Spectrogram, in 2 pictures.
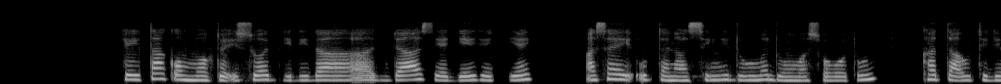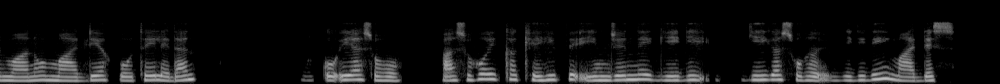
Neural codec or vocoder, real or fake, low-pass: codec, 16 kHz in and 24 kHz out, 1 kbps, XY-Tokenizer; fake; 7.2 kHz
